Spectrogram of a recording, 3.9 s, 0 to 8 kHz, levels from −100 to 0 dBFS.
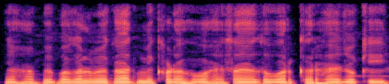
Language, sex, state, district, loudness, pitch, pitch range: Hindi, male, Chhattisgarh, Korba, -18 LUFS, 120 Hz, 115-120 Hz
